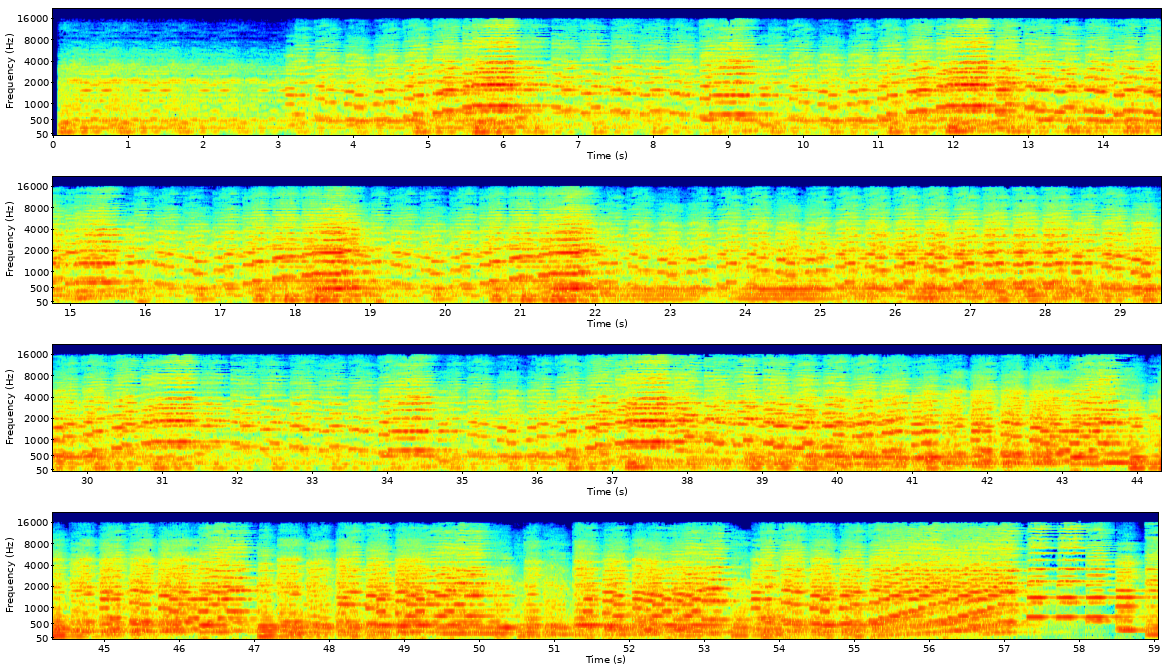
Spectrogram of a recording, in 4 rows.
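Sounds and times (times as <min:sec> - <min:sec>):
scherzo for oboe and strings: 0:00.1 - 0:59.0.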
